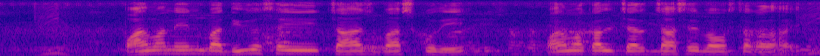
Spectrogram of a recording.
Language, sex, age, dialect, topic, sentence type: Bengali, male, 36-40, Northern/Varendri, agriculture, statement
